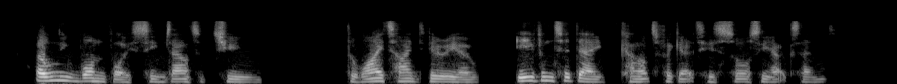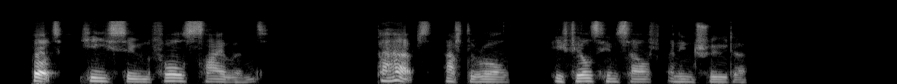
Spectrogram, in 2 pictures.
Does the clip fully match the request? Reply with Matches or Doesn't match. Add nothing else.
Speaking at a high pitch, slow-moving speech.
Doesn't match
